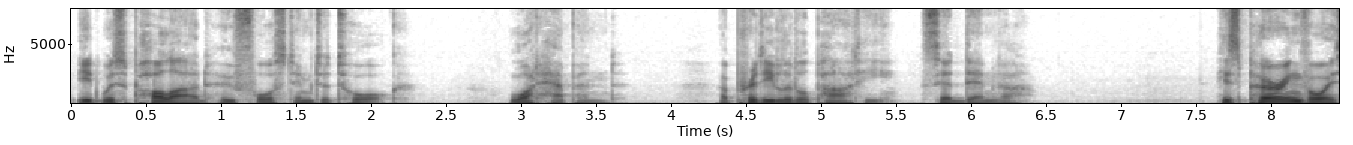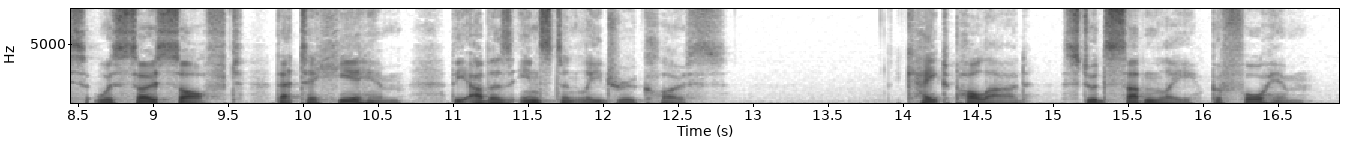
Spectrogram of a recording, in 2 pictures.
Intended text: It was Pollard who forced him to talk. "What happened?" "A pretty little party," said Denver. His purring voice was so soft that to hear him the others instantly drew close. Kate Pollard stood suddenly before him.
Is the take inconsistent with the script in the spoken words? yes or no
no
